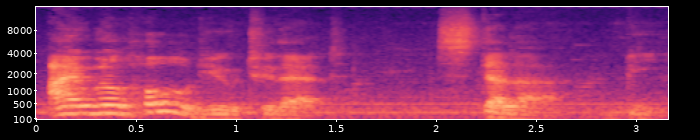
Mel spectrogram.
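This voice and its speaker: A man's voice: fairly low pitch, huge pitch swings, exaggerated voice. Man playing a pompous collector, roomy recording. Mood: haughty. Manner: halting, formal, haughty. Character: pompous, prim male erotica collector with a cane. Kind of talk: table read of a script. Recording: roomy, distant mic, faint noise.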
